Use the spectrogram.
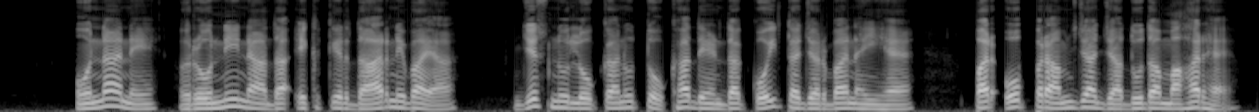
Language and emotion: Punjabi, neutral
